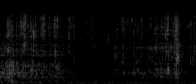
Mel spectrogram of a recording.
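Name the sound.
packaging being ripped open, crinkling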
